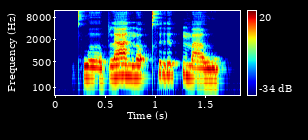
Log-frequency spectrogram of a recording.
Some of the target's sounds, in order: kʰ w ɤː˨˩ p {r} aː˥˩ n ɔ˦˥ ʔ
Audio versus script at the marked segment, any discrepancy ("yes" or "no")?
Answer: yes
